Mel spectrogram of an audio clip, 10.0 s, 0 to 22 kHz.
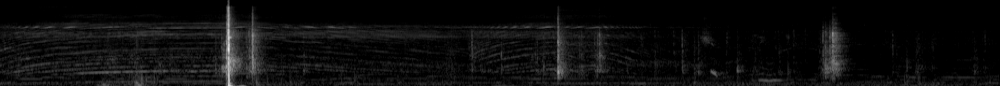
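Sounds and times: dart blaster snapping: 2.2s - 2.7s.

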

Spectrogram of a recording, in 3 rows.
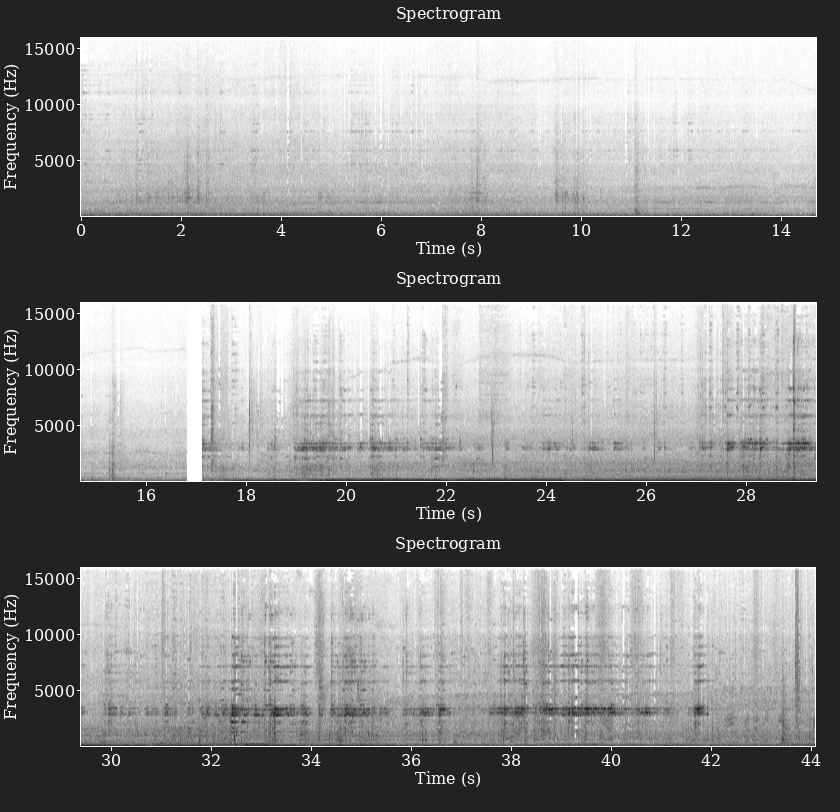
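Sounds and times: diesel engine running under load: 0.0s - 44.0s
clanks and knocks of grapple: 17.2s - 44.0s.

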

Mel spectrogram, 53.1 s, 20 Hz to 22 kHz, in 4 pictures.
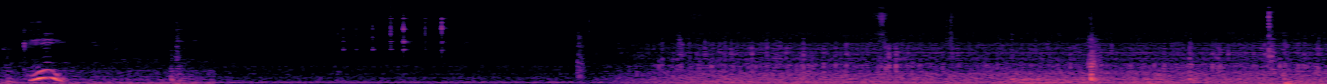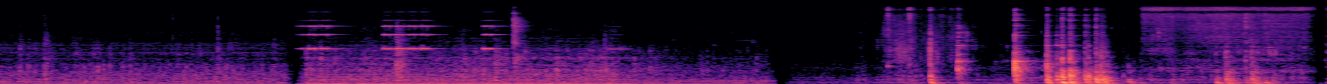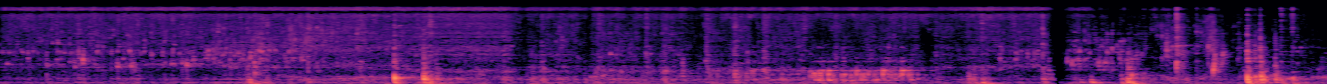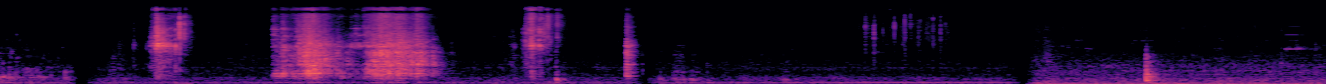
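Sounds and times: tap running water: 22.2s - 40.6s
ice cubes rattling: 48.4s - 49.4s.

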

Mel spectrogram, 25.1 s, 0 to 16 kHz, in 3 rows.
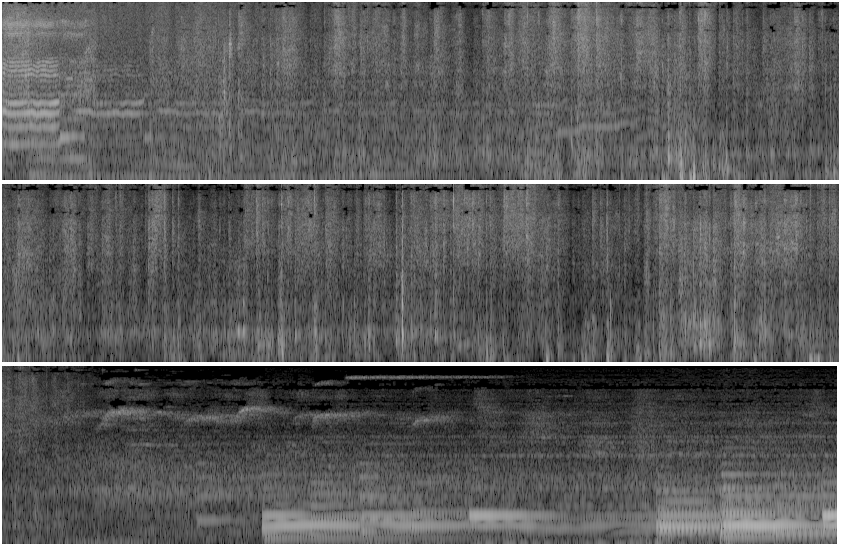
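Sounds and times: balloons rubbing and rustling: 0.7s - 17.2s.

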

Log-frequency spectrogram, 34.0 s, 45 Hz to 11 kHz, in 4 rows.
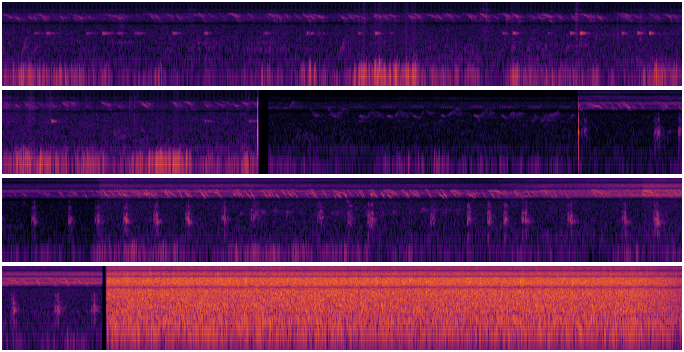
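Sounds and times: chicks peeping: 16.6s - 26.7s
heavy rain on roofs and concrete: 26.8s - 34.0s.

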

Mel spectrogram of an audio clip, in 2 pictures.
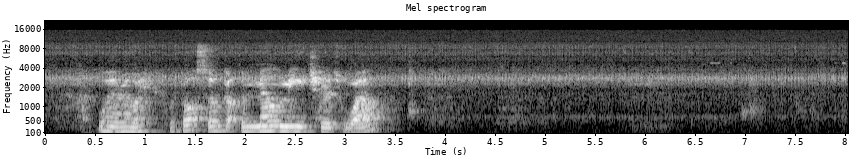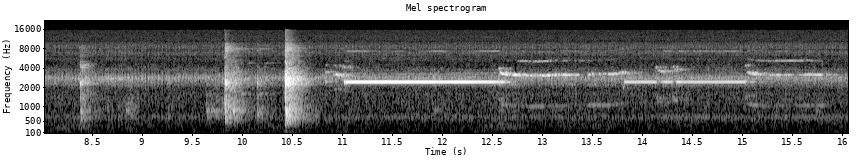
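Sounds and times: higher wavering electronic tone: 10.8s - 16.0s
steady electronic beep: 10.8s - 16.0s.

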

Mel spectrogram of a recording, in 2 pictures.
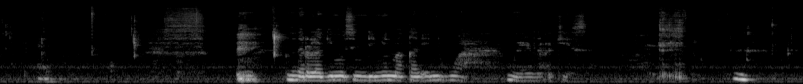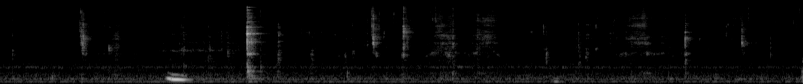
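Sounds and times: close-up chewing: 7.0s - 16.0s
person humming mm: 9.7s - 10.0s.

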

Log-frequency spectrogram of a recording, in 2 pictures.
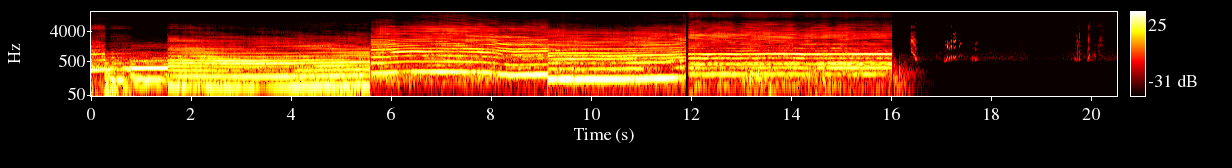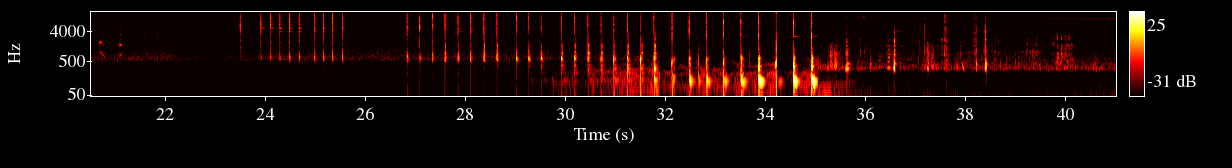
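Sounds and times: sharp metallic knocks: 23.5s - 25.7s, 26.8s - 35.2s.

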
